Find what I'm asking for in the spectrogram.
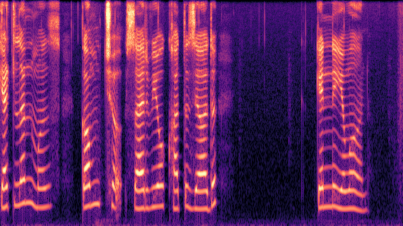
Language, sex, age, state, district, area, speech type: Kashmiri, female, 30-45, Jammu and Kashmir, Bandipora, rural, read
